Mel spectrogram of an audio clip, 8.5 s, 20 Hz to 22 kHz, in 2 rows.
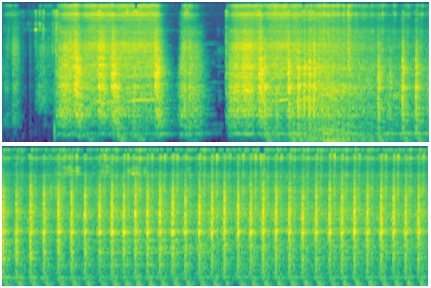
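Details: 162FMG-G single-cylinder engine: catches after a couple of start attempts, then sharp regular tapping about four times a second over the idle; source unknown, knocking quieter when the machine is tilted to one side.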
